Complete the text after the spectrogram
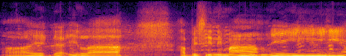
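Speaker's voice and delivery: very slow, low groaned aside; mock dismay. Husband dreading his wife after the question, slow mock dismay. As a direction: drag the words out, low.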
